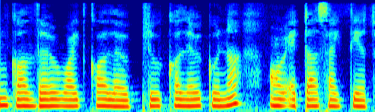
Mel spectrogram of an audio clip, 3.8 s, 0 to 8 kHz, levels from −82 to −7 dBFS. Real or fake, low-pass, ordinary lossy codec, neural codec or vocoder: fake; 7.2 kHz; MP3, 32 kbps; codec, 16 kHz, about 1 kbps, DyCAST, with the encoder's durations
